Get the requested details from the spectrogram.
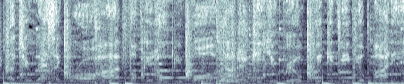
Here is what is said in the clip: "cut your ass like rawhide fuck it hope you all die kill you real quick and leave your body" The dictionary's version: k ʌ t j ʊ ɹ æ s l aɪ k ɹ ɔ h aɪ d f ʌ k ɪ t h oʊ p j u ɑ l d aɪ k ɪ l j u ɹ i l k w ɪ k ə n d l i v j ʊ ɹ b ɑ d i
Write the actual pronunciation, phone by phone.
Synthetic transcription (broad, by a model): k ʌ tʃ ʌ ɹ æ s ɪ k ɹ ɔ h aɪ d f ʌ k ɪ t h oʊ p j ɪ ɑ l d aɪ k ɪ n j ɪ ɹ i l k w ɪ k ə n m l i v j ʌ ɹ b ɑ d i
